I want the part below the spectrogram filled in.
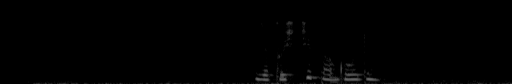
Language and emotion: Russian, neutral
